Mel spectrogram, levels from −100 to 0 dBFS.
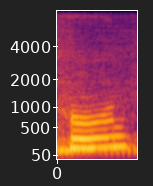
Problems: constant background noise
